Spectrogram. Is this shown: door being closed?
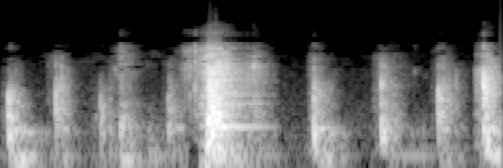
yes

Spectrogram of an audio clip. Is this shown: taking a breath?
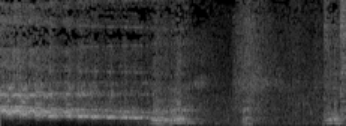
no

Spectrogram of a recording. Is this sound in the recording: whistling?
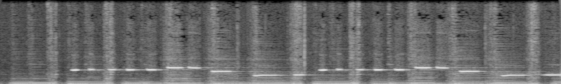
yes

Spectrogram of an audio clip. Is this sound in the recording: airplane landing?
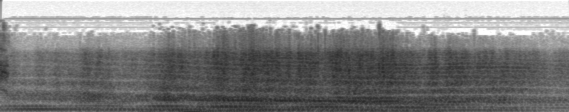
yes

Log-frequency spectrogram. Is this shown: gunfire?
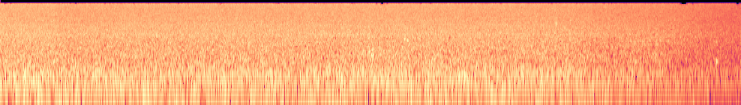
no

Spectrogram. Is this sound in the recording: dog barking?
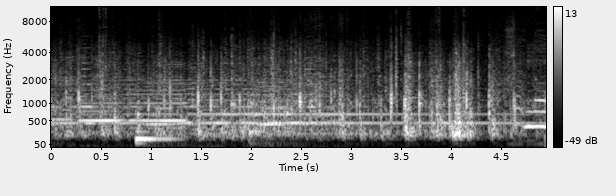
no

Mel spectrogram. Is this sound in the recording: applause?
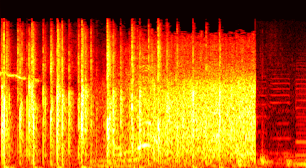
yes

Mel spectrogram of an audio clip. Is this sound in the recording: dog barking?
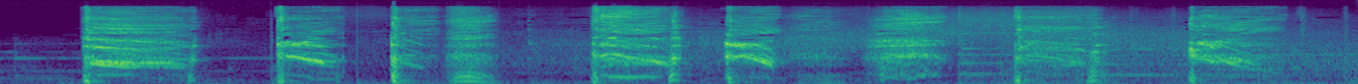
no

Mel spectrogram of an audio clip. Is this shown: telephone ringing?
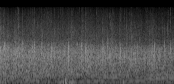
no

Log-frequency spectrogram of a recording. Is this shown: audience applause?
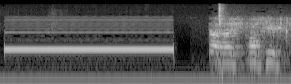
no

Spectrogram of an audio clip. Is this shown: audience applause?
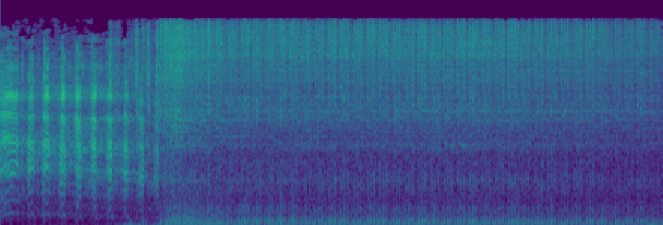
no

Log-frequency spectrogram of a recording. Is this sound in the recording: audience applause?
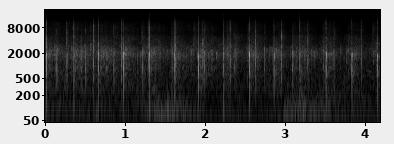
yes

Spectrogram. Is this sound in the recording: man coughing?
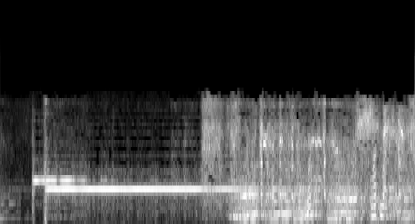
no

